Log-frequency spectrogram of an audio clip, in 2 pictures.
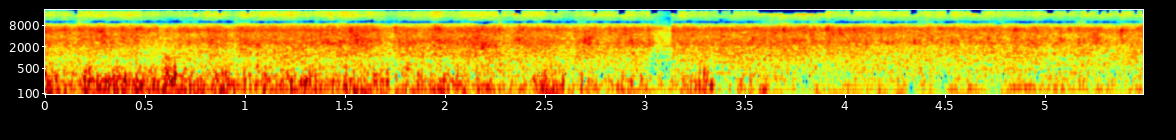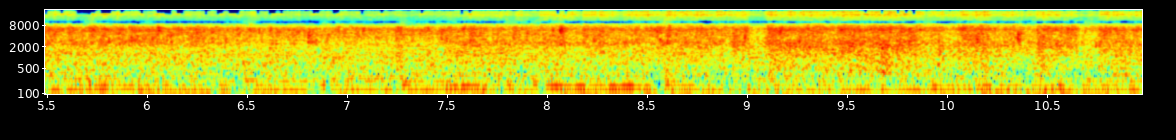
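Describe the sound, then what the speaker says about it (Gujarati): Steady rain hisses down on surfaces in Morbi, Gujarat, with gusting wind strongest at the start, a dense unbroken wash of sound close by for the whole stretch and no voices. "અત્યારે હવે વરસાદ થોડા છાંટા ચાલુ થઈ ગયા"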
